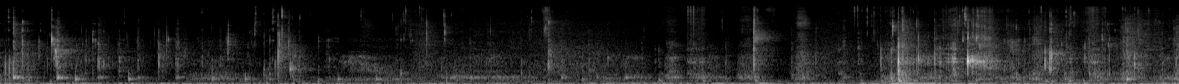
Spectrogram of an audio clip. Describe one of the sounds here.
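A metal spoon clinks and scrapes against a dessert cup.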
